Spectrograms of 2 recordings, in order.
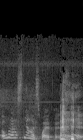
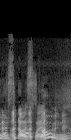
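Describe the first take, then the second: First: Lightly Cockney, a little higher; slipping into Cockney. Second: Playful mock-Cockney echo; put-on Cockney. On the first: Real, not acted. Guest admiring friend's saying about the nose, slipping into Cockney. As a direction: let a touch of Cockney creep in. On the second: Shown as a demonstration. Guest echoing their own accidental accent, put-on Cockney. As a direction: repeat it in a knowingly Cockney voice. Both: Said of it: "I've just got all cockney".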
